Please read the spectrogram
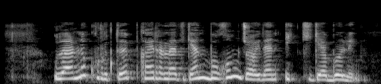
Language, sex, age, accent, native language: Uzbek, female, 18-24, Xorazm, Uzbek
